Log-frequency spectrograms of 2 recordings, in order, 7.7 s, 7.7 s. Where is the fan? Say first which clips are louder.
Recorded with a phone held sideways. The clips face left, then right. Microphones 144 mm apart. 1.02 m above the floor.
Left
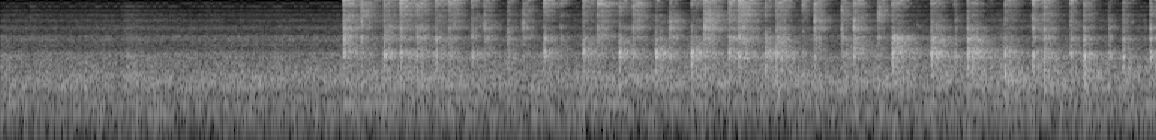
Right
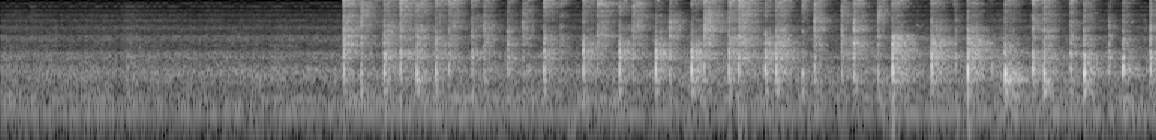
Left 1 dB; 45° left (ahead or behind), 3 m.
